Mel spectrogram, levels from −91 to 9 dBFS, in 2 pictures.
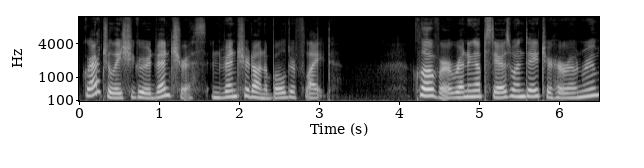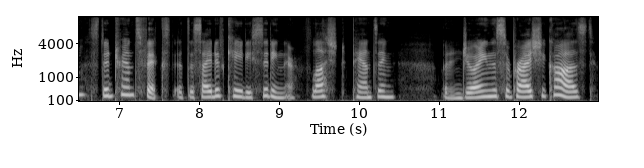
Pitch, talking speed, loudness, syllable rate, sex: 225 Hz, 170 wpm, -19 LUFS, 5.3 syllables/s, female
